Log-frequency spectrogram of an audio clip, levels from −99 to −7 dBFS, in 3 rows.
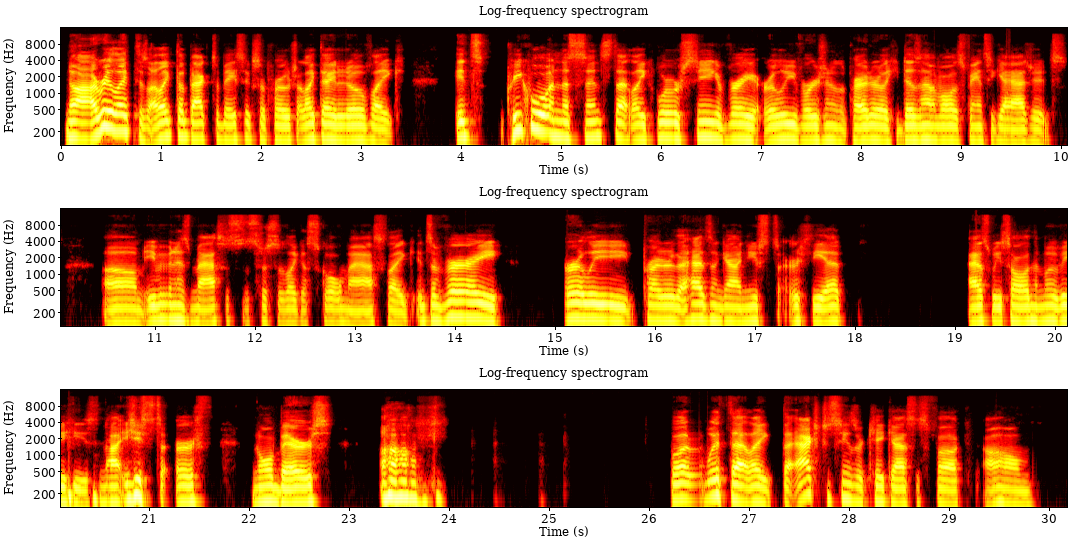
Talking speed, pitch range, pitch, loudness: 185 wpm, 125-145 Hz, 130 Hz, -24 LUFS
